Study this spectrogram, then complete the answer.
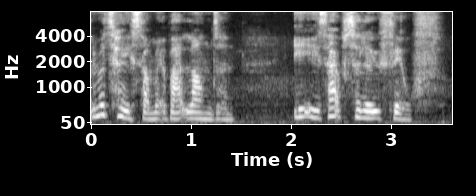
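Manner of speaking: normal talking voice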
